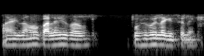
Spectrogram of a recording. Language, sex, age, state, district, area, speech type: Assamese, male, 18-30, Assam, Dhemaji, urban, conversation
